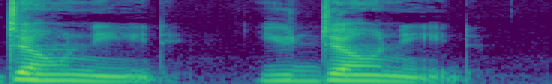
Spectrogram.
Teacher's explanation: T completely dropped. The N in don't links directly into the N in need.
